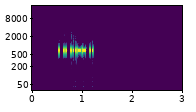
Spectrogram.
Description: Morse code, heard as a keyed tone, about 46 wpm, 700 Hz. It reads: EI3I
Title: DXCC-100 Call Signs - 4 Characters - 50wpm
